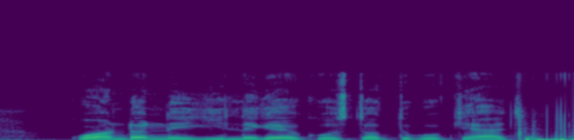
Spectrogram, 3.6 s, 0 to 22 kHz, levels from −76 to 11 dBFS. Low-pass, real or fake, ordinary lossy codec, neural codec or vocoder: none; real; none; none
